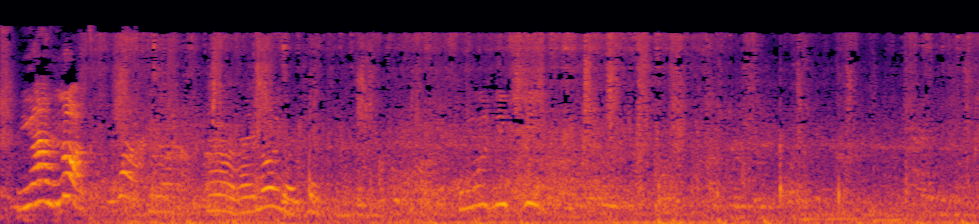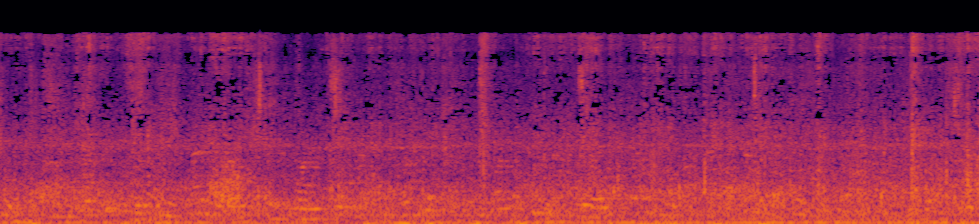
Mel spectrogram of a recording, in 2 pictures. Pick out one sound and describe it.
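A small shopping cart rolls and rattles across a hard floor.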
